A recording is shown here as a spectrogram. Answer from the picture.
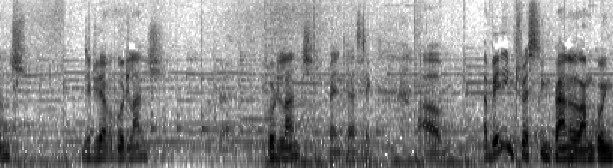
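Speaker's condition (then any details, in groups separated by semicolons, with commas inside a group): No condition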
